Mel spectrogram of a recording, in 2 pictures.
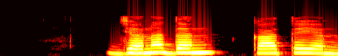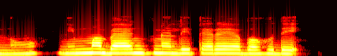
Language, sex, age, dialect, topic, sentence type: Kannada, female, 25-30, Coastal/Dakshin, banking, question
